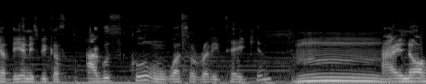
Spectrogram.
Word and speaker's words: Aguskun: Yes, and then it would be like Aguskun because the Japanese like suffix like in names like Agus-chan, Aguskun would be Aguskun. But I know it's difficult for English speakers, so they go like in like August pronunciation, like the month. So I'm okay with that too.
